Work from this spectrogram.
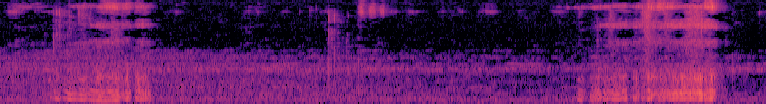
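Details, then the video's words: Pet dog Chobi, a Corgi and Pekingese cross, gives low snoring grunts while its head is scratched: a rasping, wavering burst near the start, a quiet gap, then a longer rumbling grunt before a sudden stop. "頭をこりこりするといびきみたいな声を出すちょび 【コーギー×ペキニーズ】"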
